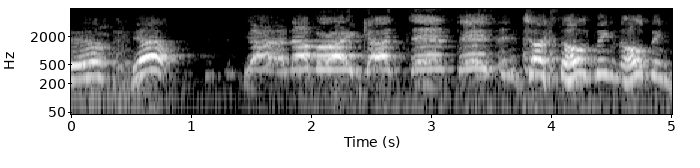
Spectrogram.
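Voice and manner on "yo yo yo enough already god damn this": high, strained mock yelling; angry father. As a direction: blow up at the family table. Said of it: "you ever see a guy getting angry".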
